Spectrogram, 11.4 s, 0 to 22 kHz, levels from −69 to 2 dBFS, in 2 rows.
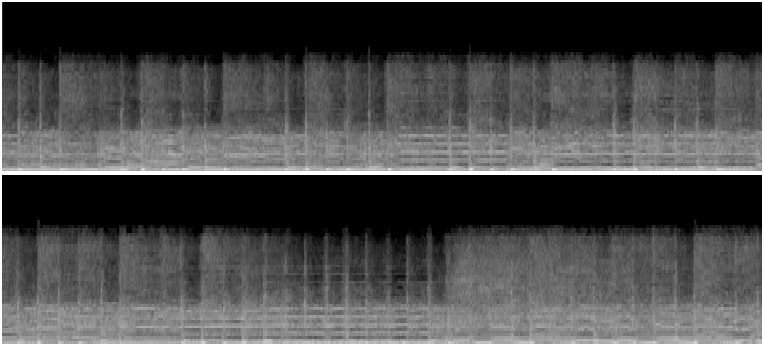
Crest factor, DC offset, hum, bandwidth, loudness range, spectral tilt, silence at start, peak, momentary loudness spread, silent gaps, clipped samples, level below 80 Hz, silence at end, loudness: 14 dB; under 0.1%; none; 16 kHz; 1 LU; -4.5 dB/octave; 0 s; -2 dBFS; 1 LU; none; under 0.1%; -24 dBFS; 0 s; -16 LUFS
